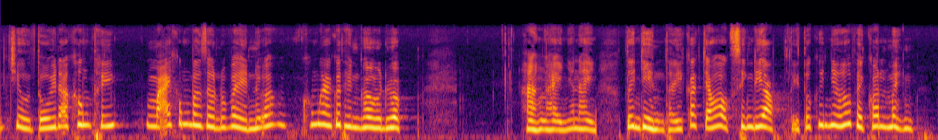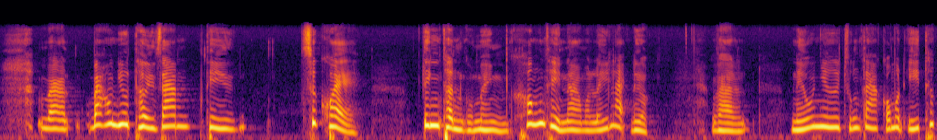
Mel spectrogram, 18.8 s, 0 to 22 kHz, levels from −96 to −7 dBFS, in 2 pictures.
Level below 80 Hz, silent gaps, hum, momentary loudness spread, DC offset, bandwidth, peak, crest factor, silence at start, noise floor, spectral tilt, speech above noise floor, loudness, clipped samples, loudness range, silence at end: -40 dBFS; none; none; 9 LU; under 0.1%; 12 kHz; -4 dBFS; 16 dB; 0 s; -55 dBFS; -5 dB/octave; 36 dB; -19 LUFS; under 0.1%; 2 LU; 0 s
